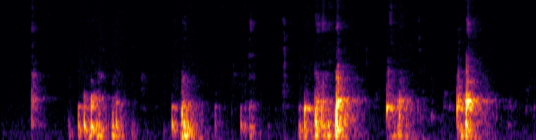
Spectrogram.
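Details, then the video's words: Dog gnawing on a bone, close and clear: loud broadband crunches in quick irregular bursts, roughly one to two per second, with short pauses between bites; nothing else heard. "Hund kaut Knochen - Dog is chewing bone"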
